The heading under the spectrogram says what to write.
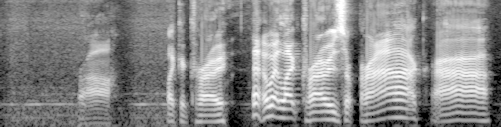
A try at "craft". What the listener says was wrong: You added silent W and then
